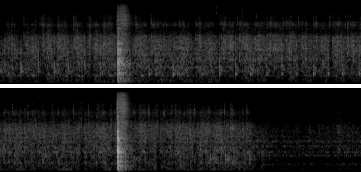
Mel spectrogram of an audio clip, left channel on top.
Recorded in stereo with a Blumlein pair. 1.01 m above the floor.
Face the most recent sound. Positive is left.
turn(degrees=-25)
